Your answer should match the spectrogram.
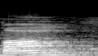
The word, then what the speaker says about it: palm: है chalk, CALM L silent है काम, PALM पाम, CALF में L साइलेंट है काफ हाफ।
